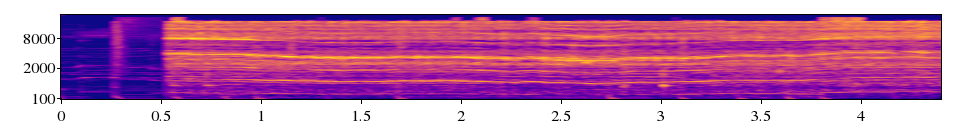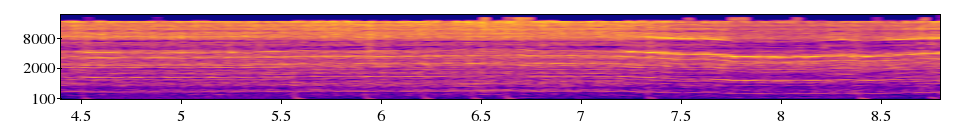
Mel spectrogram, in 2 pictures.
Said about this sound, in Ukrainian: Сало ми будемо молоти на м'ясорубці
